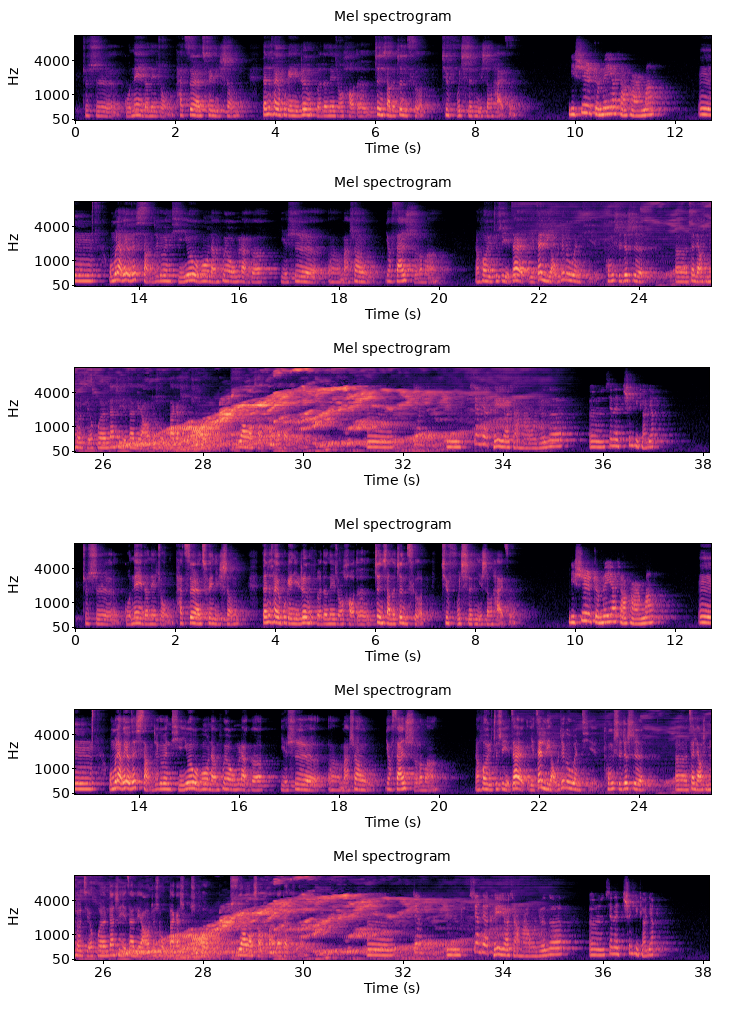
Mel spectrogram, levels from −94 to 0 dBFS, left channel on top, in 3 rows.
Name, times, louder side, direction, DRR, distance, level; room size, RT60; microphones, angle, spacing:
voice 1, 0.2-3.3 3.8-7.0 7.3-8.8 12.5-16.5 16.8-18.7 18.9-20.0 20.7-24.1 24.7-28.2 28.5-30.1, right 2 dB, 60° right, 6 dB, 3.2 m, -28 dB
voice 2, 9.9-11.6 31.3-31.9 32.2-32.4 32.8-35.2 35.7-37.0, right 1 dB, 30° right, 5 dB, 2.5 m, -28 dB
sound 1, 23.9-34.8, left 4 dB, 25° left, 3.5 m, -27 dB
22.5 x 21.5 x 9.6 m, 0.99 s
head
